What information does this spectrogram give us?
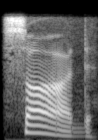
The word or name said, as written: sawed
